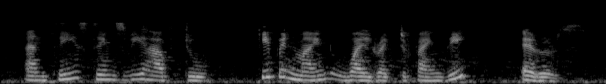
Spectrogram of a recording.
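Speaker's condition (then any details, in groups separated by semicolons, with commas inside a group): No condition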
